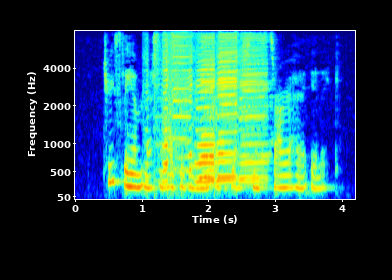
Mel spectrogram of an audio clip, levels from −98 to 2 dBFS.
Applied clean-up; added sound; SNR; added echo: none; Harmonica; -5 dB; none.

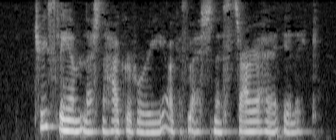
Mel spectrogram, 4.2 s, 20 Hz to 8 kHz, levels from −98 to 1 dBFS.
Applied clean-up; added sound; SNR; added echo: none; none; none; none.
